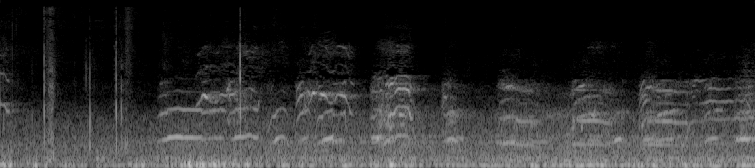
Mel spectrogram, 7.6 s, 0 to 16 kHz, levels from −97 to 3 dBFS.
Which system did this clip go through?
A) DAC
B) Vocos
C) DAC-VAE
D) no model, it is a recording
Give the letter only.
D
